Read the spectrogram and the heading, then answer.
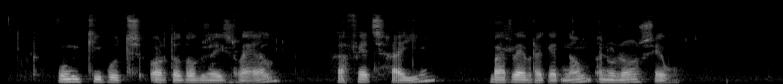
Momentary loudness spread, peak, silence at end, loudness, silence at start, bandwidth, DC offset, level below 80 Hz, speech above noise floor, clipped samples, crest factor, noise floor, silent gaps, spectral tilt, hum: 9 LU; -10 dBFS; 1.05 s; -28 LUFS; 0.35 s; 11.5 kHz; under 0.1%; -66 dBFS; 39 dB; under 0.1%; 18 dB; -67 dBFS; none; -6 dB/octave; none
